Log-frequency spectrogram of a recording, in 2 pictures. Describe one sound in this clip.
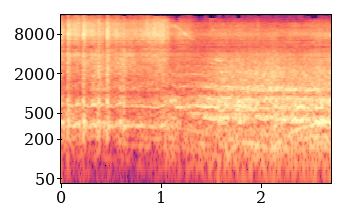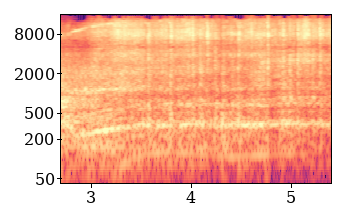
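Tyres screech and squeal on asphalt.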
